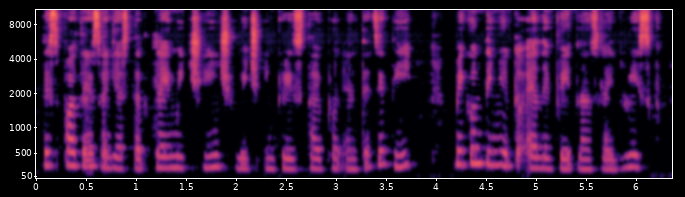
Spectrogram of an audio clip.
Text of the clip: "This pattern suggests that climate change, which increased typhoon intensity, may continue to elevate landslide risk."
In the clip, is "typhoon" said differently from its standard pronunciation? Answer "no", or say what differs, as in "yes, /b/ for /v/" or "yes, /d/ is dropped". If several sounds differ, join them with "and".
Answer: yes, /p/ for /f/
